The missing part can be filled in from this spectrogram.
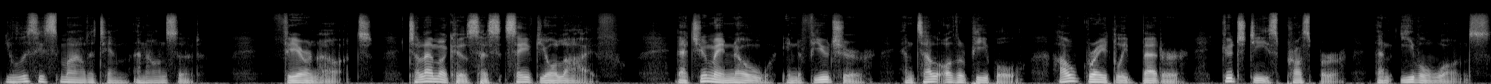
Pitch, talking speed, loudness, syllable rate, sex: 95 Hz, 130 wpm, -21 LUFS, 4.1 syllables/s, male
